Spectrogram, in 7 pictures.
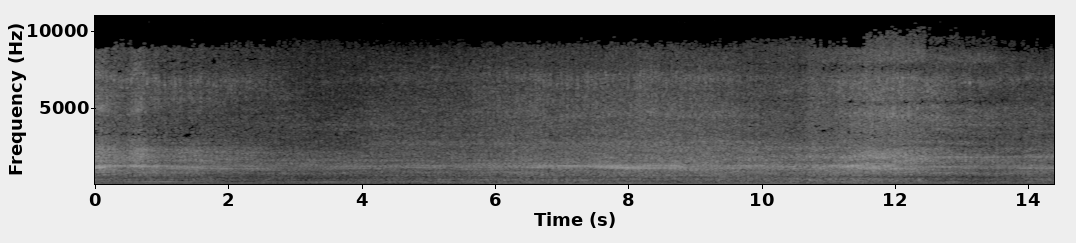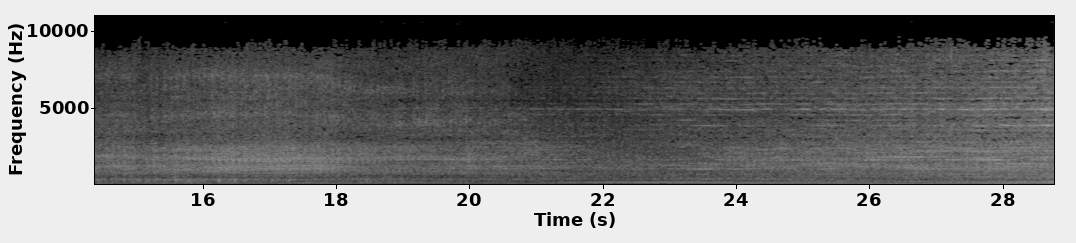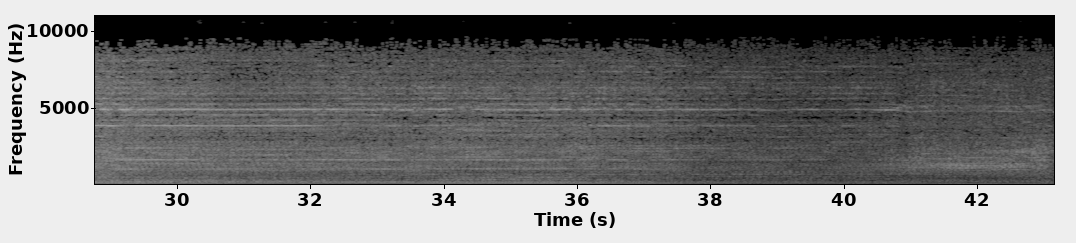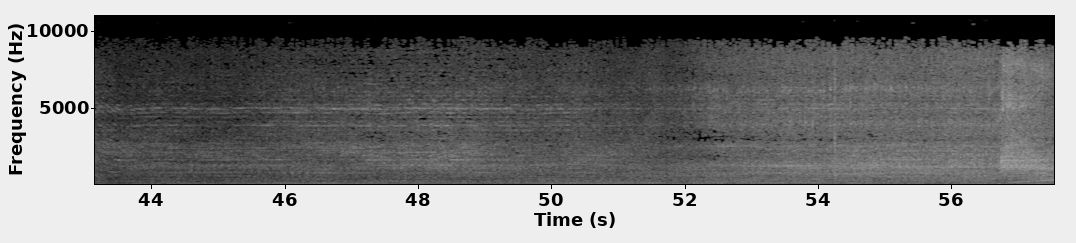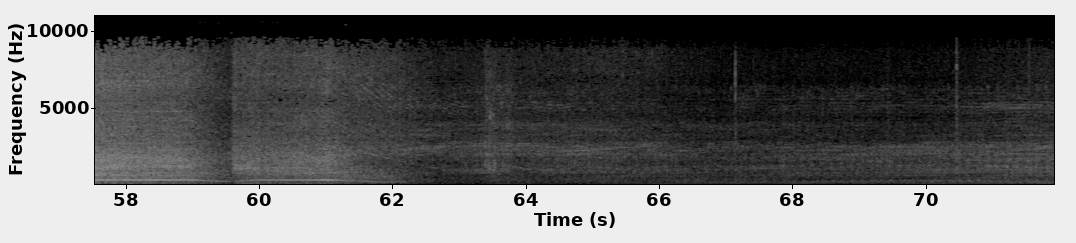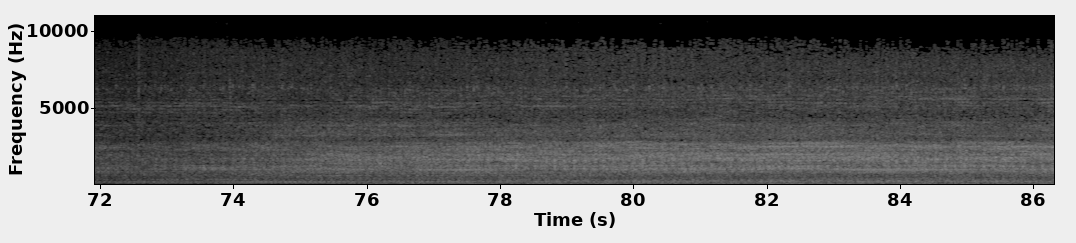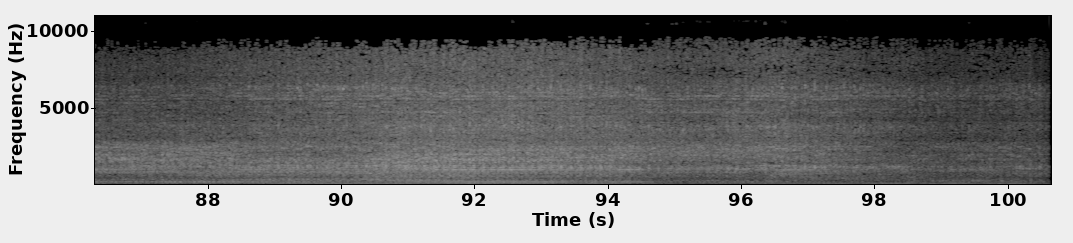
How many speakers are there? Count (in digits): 0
